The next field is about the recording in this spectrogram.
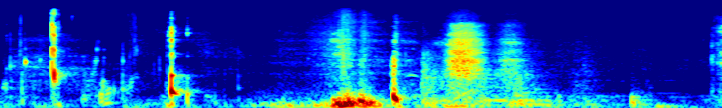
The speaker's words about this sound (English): Let me drink some of my beverage.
